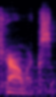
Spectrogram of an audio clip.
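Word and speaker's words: Calyx: I said Calix.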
